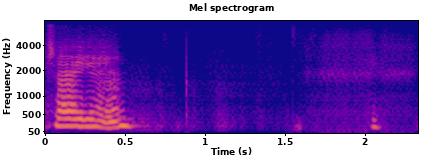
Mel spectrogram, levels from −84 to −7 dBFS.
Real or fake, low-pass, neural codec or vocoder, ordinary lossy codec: fake; 7.2 kHz; codec, 16 kHz, 0.5 kbps, FreqCodec, smaller model; MP3, 64 kbps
